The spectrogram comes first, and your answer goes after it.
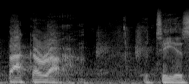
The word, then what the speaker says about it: baccarat: the world we still pronounce it the way the French Do bakara the tea is silent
